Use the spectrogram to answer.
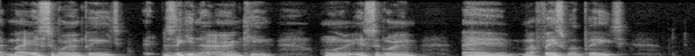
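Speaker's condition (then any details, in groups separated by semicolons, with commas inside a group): Cerebral palsy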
